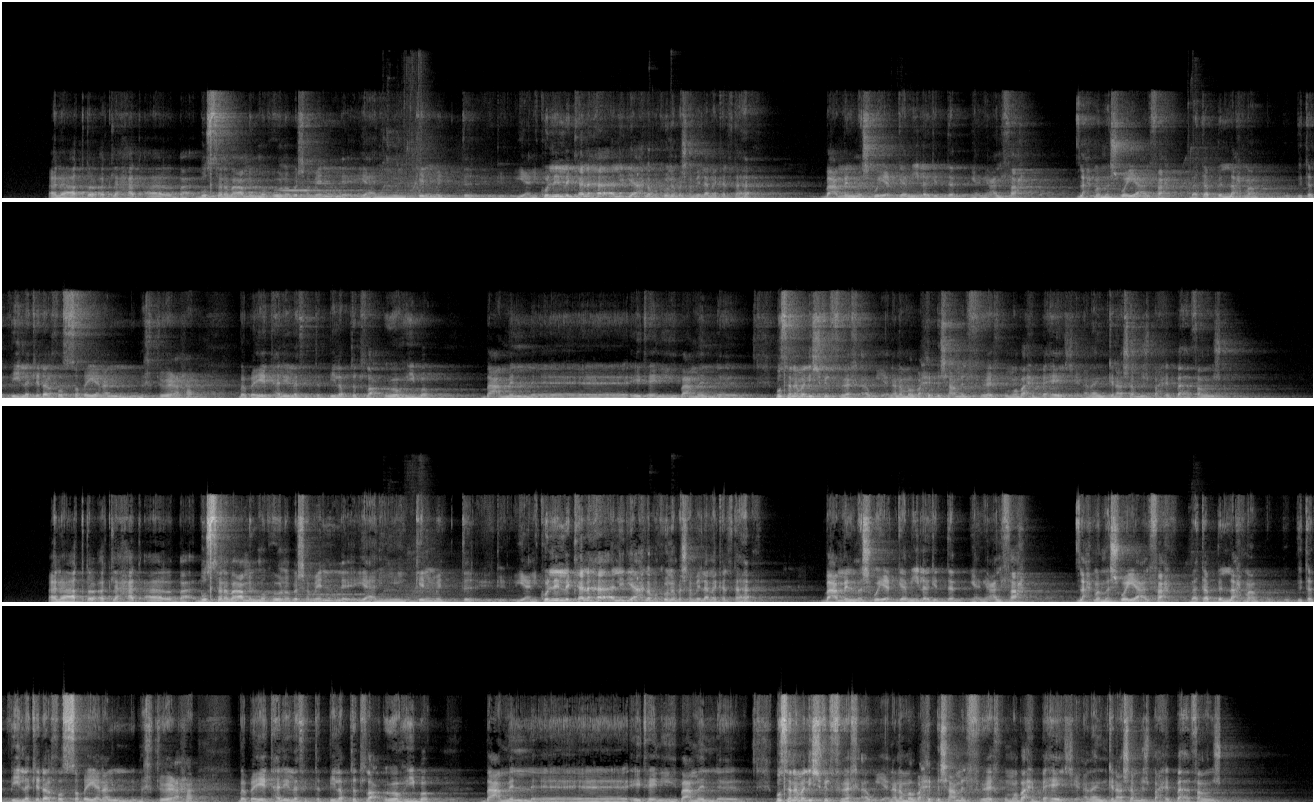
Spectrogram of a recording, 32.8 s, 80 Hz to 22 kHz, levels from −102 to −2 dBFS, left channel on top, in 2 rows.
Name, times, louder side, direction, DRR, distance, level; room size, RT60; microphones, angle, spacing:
voice 1, 0.6-9.5 10.2-12.8 13.4-21.8 22.4-31.6, right 5 dB, 40° right, 11 dB, 0.6 m, -37 dB
sound 1, 3.4-16.5, left 3 dB, 75° left, 3.4 m, -60 dB
15.0 x 12.5 x 7.3 m, 2.2 s
head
